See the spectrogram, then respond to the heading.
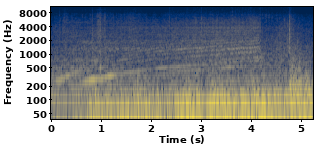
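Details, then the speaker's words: iGO Core Elite II e-bike, Shengyi 48 V hub motor with 22 A controller, full throttle at assist level 9: whine climbs steadily in pitch over road rumble; normal hub motor noise, no cogging drag. "There's no cogging drag or anything, but you do get a little bit of rrr."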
